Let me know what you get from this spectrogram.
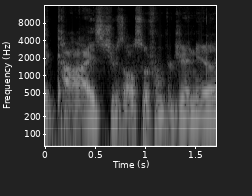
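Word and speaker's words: Keyes: around here uh Francis Parkinson kais looks like keys but she pronounced it kais she was also from Virginia you know that's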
